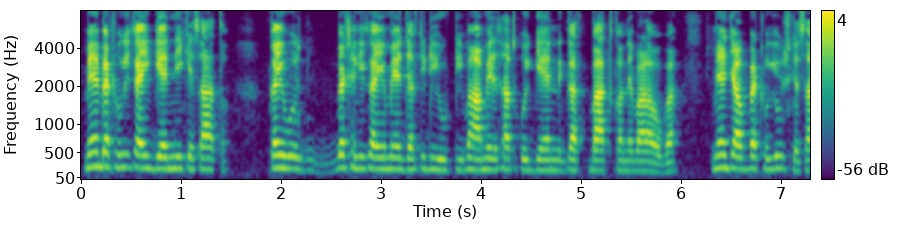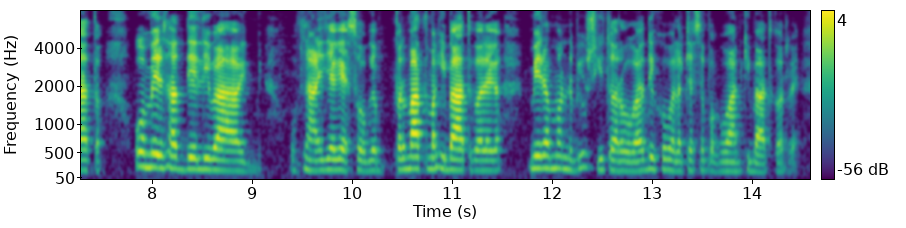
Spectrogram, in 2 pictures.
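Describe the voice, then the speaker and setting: A woman's voice: medium pitch, fairly even intonation, a little fast, pushed and bright. A woman vlogger casually retelling a devotional moral story in a rambling, folksy way, full of quoted voices.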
